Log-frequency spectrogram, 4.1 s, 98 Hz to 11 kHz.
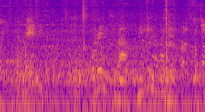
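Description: E231 series electric train running, its steady rolling rumble heard from inside the cab, under the voice of a recorded onboard announcement.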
